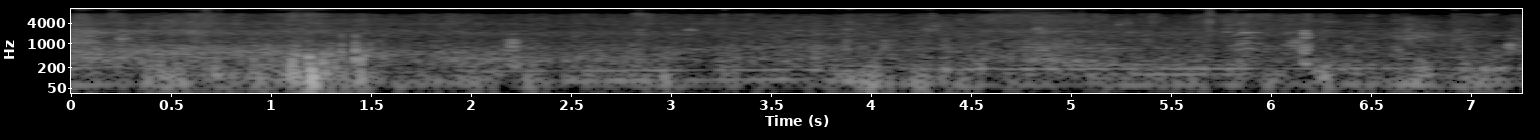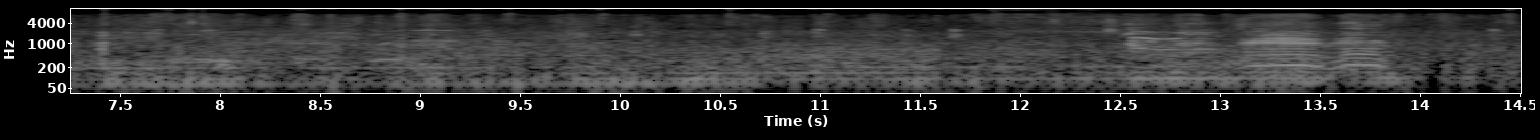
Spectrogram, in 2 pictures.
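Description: Ducks and geese peck and tear at grass close by.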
